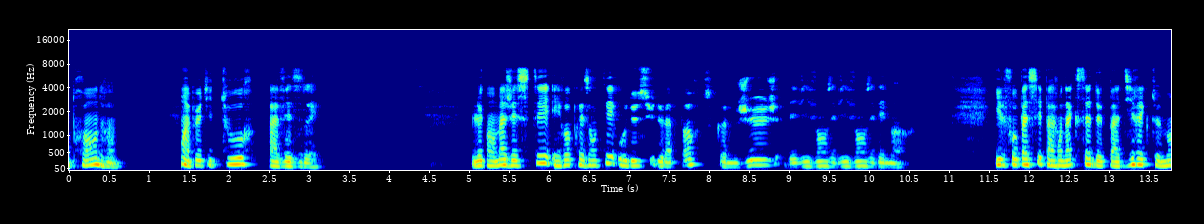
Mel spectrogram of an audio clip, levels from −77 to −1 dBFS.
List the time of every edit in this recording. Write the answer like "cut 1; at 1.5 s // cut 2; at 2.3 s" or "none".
cut 1; at 1.4 s // cut 2; at 2.4 s // cut 3; at 5.2 s // cut 4; at 9.6 s // cut 5; at 12.4 s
